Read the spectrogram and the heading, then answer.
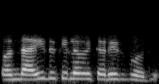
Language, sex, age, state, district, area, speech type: Kannada, female, 18-30, Karnataka, Udupi, urban, conversation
